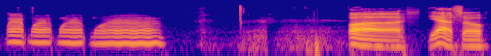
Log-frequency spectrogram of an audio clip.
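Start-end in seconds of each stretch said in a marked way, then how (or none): 0.1-4.4 sung-out sad trombone "wah wah"; comic failure-horn noise by mouth; mock sad trombone. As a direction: imitate a deflating trombone sting. Imitates sad trombone after joke.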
